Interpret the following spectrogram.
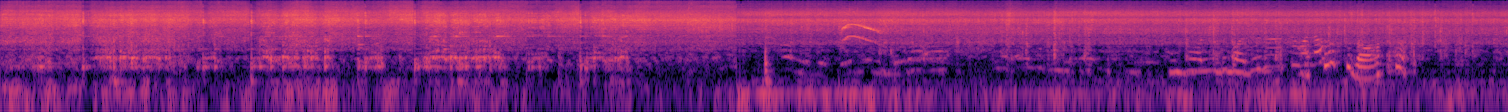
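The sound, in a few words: koi fish frying in a pan with cauliflower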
